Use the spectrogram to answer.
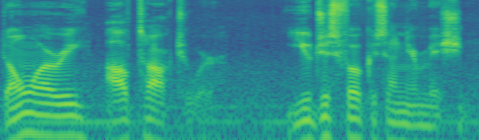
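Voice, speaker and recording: A man playing a gruff, brooding, protective werewolf fighter in a video game, blunt in the way he talks. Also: low-pitched, moderate pace, noisy background, lightly acted. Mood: reassuring. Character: brooding, combative werewolf husband, wary and protective. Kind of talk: dramatic video game acting.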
